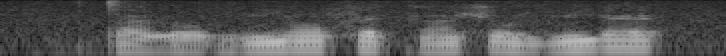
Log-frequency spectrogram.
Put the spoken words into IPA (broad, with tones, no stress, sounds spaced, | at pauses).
t a˨ l o˨ b ĩ˨˦ j ɔ̃˦ f ɛ˦˨ k ã˨˦ ʃ o˦˨ j i˨˦ j ɛ˦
